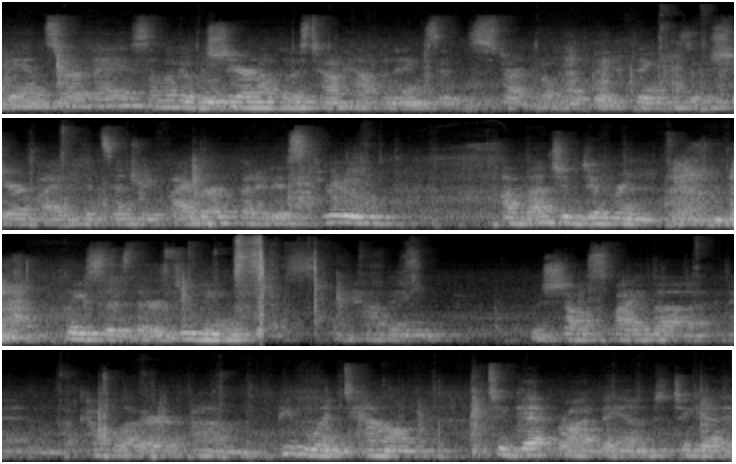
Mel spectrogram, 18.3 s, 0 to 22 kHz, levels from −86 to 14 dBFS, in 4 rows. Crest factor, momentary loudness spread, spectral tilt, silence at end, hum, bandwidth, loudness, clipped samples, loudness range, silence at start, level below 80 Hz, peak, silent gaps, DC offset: 24 dB; 11 LU; -4.5 dB/octave; 0 s; none; over 20 kHz; -28 LUFS; under 0.1%; 5 LU; 0 s; -72 dBFS; -4 dBFS; none; under 0.1%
